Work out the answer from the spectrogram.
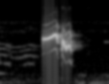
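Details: Sooty-headed bulbul used as a lure to call the flock: one bright whistled note sliding upward, then a short burbling, bubbly tail. Quiet background.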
